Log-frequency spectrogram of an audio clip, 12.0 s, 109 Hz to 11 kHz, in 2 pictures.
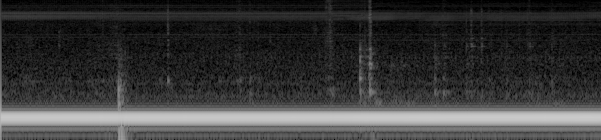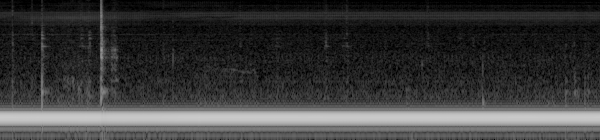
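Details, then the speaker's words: Line 6 DT25 guitar amp with intermittent power dropouts, on the bench while multi-connector leads are waggled: steady loud hum broken by sharp irregular pops, about four in twelve seconds, occurring on their own; fault from a failing valve. "it's popping and banging away in the background it's very easy to fool yourself into thinking that you've just done that by moving something foreign"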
